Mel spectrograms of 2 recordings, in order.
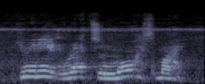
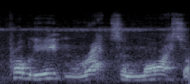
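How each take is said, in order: First: Coaxing the snake. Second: Said in the usual way. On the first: Real, not acted. Talks fondly to cobra.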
